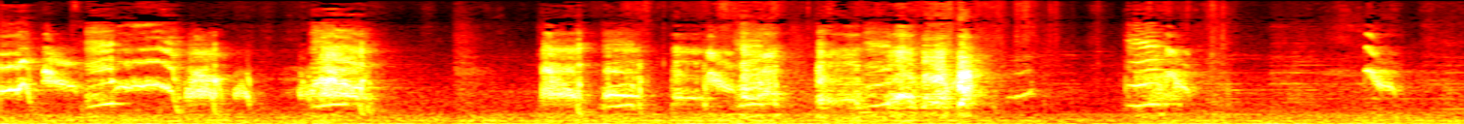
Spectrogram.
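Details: Hand-fed, tame African grey parrot chicks give harsh, wavering squawks and rasping begging cries in bursts, with a steady low hum in the background.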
